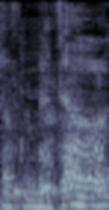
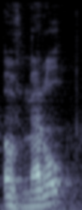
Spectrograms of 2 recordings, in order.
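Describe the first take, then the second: First: It is said in the speaker's natural voice. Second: It is said in a put-on goblin voice.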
